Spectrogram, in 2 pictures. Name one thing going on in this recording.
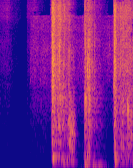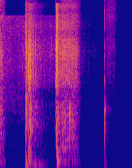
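Leaves rustle and break in quick, sharp bursts.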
